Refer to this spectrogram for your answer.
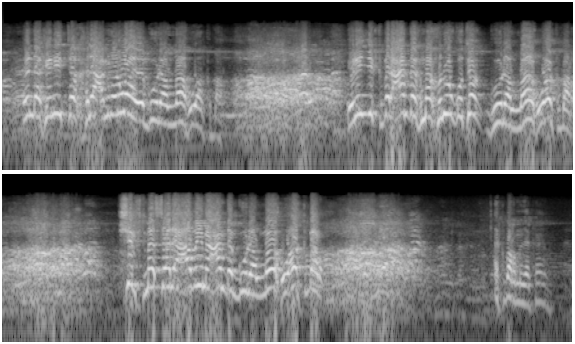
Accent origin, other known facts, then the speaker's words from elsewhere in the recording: Mauritania; ولذلك اركنين نخلعوا احنا موريتاني من الصحاب.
